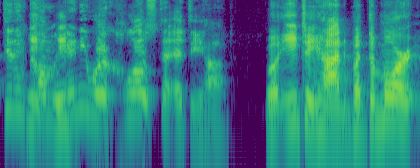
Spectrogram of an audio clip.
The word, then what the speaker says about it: Etihad: That didn't come anywhere close to Etihad. Well, Etihad, but the more the mispronunciation can be Etihad.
